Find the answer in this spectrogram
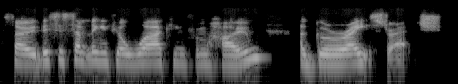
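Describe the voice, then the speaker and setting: A woman yoga teacher from England guiding a class with gentle, encouraging instructions and chatty asides. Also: lowish voice, fairly even intonation, a little slow, no room sound, muffled recording.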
